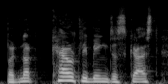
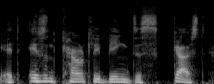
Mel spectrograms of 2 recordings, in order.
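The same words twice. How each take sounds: First: "currently" pushed hard in "but not currently being discussed"; stress on currently. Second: "isn't" leaned on, the rest of "it isn't currently being discussed" even; stress on isn't. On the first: Vlogger spelling out the dev's hidden meaning, stressing "currently". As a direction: hit "currently" to hint it was discussed before. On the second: Vlogger reading the dev's forum reply, weight on "isn't". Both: Shown as a demonstration.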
